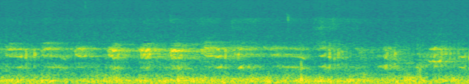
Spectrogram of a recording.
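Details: Feeding wild turkeys in the woods utter a run of rapid clucks and short purring notes, several birds overlapping, with low background rumble.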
